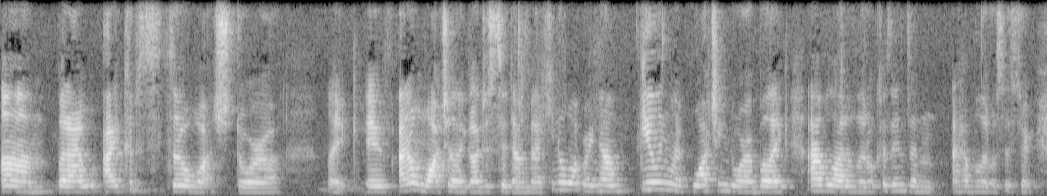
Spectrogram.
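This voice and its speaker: In an audible room echo, a woman with a Spanish accent speaks at a fairly quick pace. Her pitch is fairly high and her intonation fairly even. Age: 18. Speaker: YouTuber. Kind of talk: casual chat. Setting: home, night, yellow lamp. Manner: hesitant, filler-heavy.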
